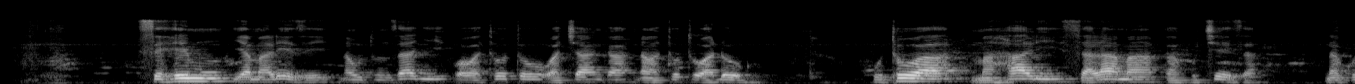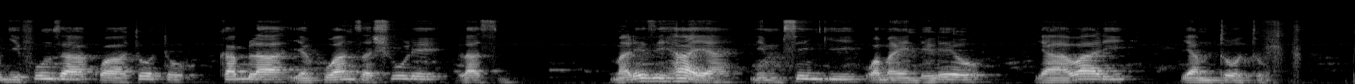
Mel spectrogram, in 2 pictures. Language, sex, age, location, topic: Swahili, male, 18-24, Dar es Salaam, education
